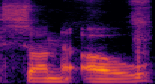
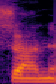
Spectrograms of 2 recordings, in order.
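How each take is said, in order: First: The name is said as two syllables. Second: The name is said as one syllable. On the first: The speaker calls it wrong. "and not Sun O" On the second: The speaker calls it right. "the band is pronounced Sun"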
